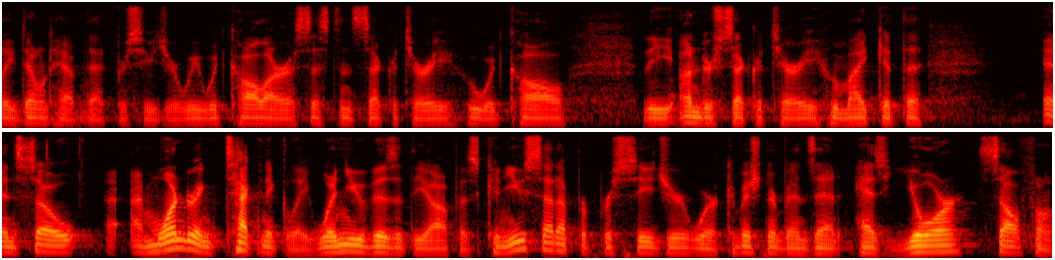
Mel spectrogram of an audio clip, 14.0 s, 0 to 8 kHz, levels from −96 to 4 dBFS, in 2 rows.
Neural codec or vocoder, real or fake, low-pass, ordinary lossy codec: none; real; 7.2 kHz; Opus, 64 kbps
